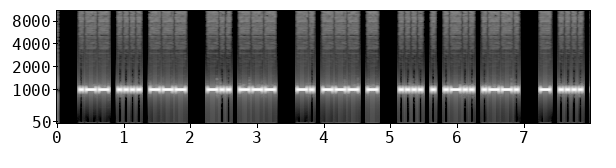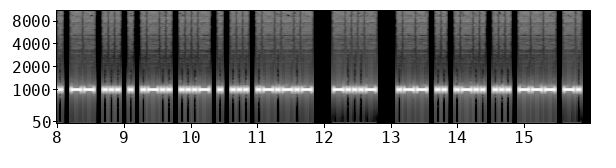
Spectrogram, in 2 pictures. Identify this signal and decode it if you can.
Morse code, heard as a keyed tone, about 25 wpm, 1000 Hz. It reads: WHO DO NOT HELP THEMSELVES. <BT> WILSON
